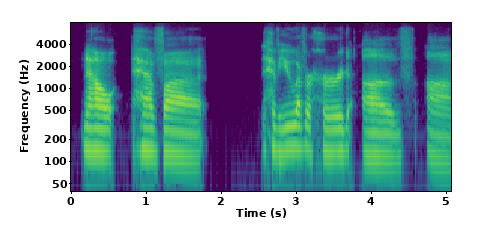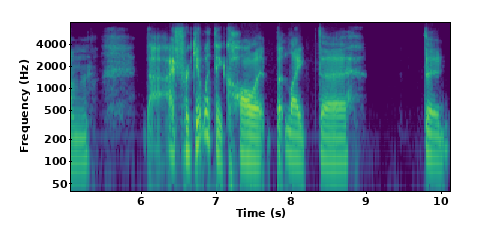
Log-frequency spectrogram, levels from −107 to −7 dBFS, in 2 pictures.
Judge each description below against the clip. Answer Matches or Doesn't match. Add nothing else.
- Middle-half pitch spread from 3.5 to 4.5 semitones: Matches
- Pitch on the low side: Matches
